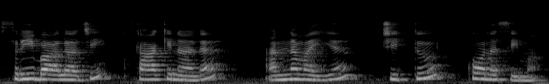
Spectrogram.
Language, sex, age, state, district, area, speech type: Telugu, female, 45-60, Andhra Pradesh, Nellore, urban, spontaneous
